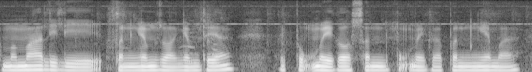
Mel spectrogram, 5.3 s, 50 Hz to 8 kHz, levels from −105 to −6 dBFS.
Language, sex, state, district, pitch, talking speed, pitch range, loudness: Wancho, male, Arunachal Pradesh, Longding, 110 Hz, 200 wpm, 105-115 Hz, -18 LUFS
